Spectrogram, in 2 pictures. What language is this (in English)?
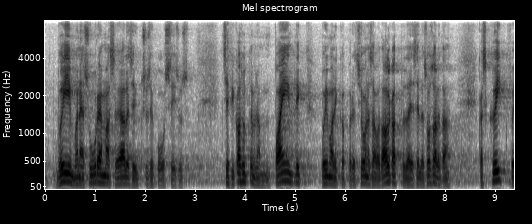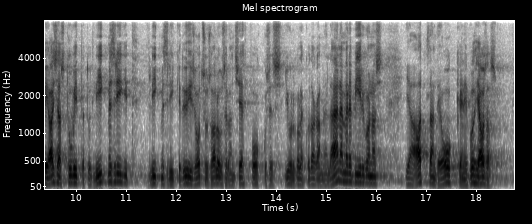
Estonian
